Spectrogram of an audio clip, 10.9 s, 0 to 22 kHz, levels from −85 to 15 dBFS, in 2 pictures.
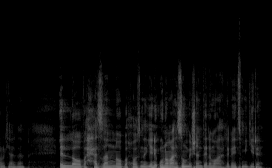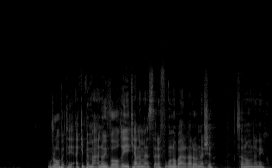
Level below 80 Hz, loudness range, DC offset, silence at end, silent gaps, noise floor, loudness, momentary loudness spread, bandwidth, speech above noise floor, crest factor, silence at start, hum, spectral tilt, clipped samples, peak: -74 dBFS; 5 LU; under 0.1%; 0.15 s; none; -79 dBFS; -44 LUFS; 13 LU; 16 kHz; 36 dB; 20 dB; 0 s; none; -4.5 dB/octave; under 0.1%; -24 dBFS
